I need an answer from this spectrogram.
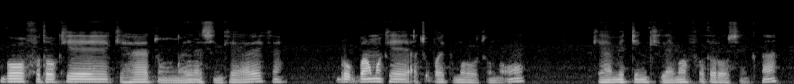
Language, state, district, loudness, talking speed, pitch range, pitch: Kokborok, Tripura, West Tripura, -21 LUFS, 160 wpm, 100-125 Hz, 110 Hz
